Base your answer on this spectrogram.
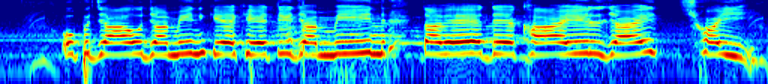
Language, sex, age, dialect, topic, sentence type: Maithili, male, 18-24, Bajjika, agriculture, statement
